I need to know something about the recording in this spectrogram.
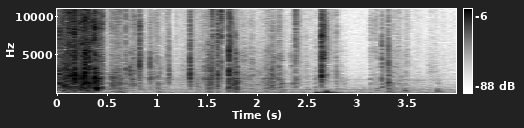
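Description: Plastic wrapping crinkles as it is peeled away.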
